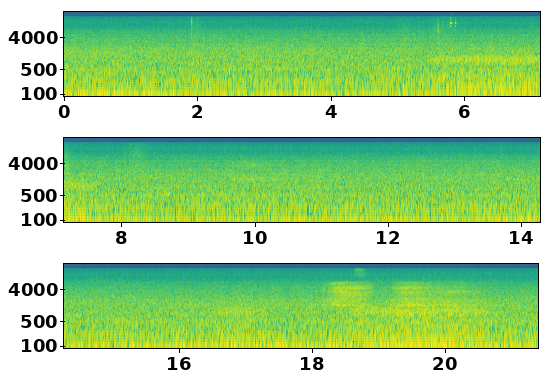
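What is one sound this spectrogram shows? A diesel semi truck engine drones while cruising at highway speed.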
